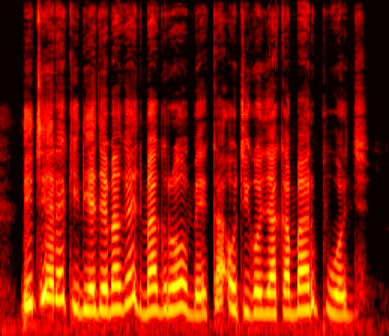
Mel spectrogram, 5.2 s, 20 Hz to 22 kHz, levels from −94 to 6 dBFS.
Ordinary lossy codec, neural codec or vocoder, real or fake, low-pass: none; none; real; none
